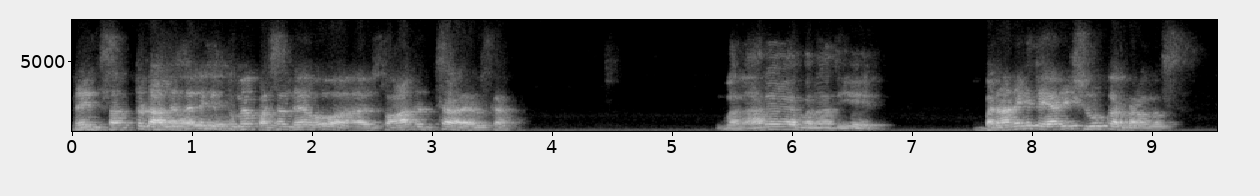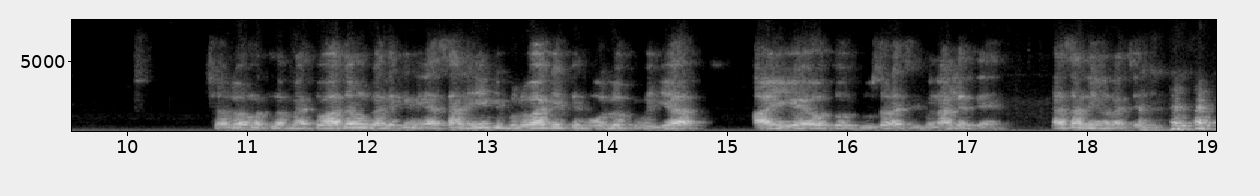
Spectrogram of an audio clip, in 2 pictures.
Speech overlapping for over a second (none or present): none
